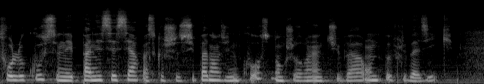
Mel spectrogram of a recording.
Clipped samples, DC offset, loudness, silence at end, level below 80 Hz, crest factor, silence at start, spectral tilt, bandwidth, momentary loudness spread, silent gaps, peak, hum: under 0.1%; under 0.1%; -31 LUFS; 0 s; -64 dBFS; 18 dB; 0 s; -5 dB/octave; 14.5 kHz; 7 LU; none; -12 dBFS; none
